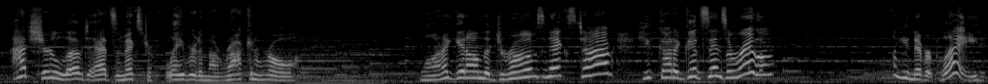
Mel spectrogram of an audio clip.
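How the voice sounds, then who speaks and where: A high-pitched, brash young rocker girl from a video game. She talks in a casual, slangy, folksy way, full of enthusiasm and free-spirited friendliness. Faint music plays behind her. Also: bright, forceful tone, full character voice. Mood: warm, encouraging. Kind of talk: video game character voice lines.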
